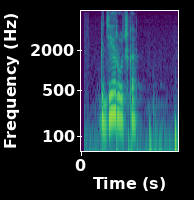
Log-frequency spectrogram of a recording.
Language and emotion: Russian, neutral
